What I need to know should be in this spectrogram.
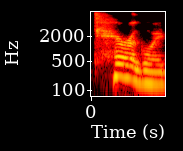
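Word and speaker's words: pterygoid: what are known as the pteryloid muscles that p is silent and they and the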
